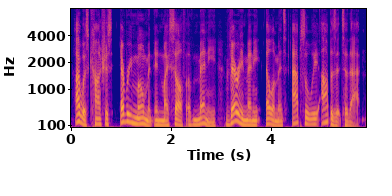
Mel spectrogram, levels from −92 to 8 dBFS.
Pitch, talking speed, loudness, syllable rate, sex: 130 Hz, 165 wpm, -19 LUFS, 6.4 syllables/s, male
